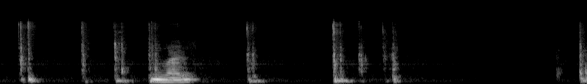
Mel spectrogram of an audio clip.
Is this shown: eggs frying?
no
